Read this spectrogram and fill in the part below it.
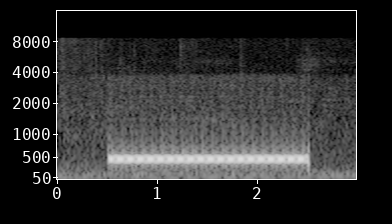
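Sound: telephone dial tone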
